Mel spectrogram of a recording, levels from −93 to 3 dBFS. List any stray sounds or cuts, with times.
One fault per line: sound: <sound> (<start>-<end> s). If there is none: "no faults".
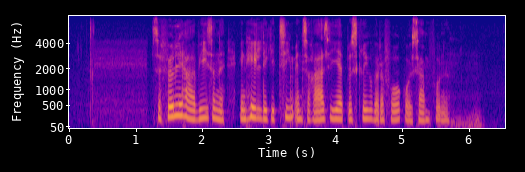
no faults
